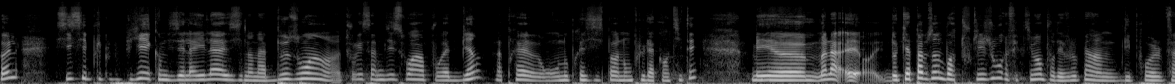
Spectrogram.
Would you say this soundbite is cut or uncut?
uncut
